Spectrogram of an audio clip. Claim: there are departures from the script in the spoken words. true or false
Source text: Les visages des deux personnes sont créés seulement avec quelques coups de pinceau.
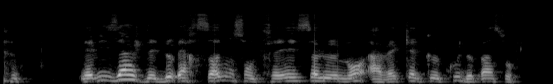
false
